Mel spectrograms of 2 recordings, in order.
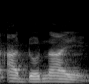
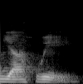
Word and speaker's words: YHWH: YHWH itu dibacanya Adonai, bukan Yahweh.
